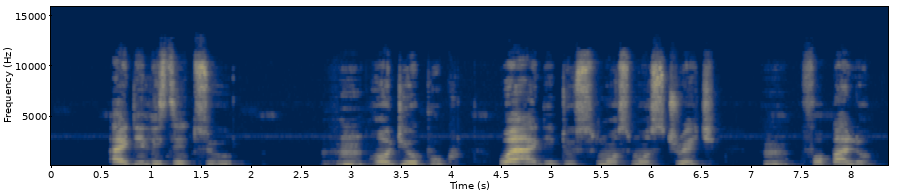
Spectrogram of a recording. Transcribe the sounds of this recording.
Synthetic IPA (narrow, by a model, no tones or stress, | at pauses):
ʔa̰ɪdelisĩntu | m̩ɦɔdiobuk | waɪaɪdedusmɔsmɔstɾɛt͡ʃ | h̩fɔpalɔ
